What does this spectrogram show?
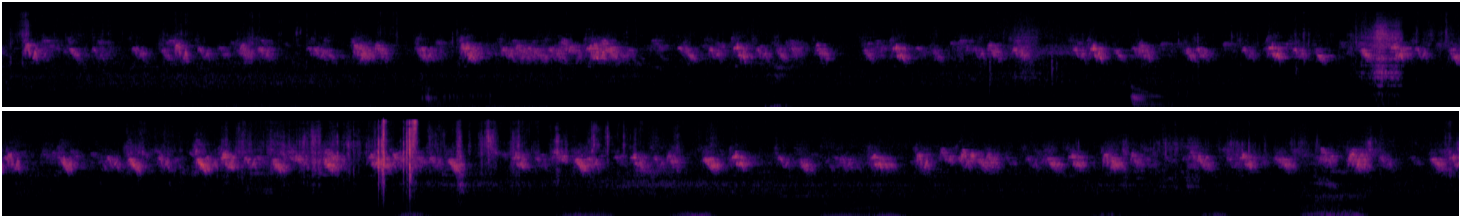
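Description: Small birds chirping rapidly and without a break, several high chirps a second, with a couple of sharp clicks and some soft low thumps in the second half.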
